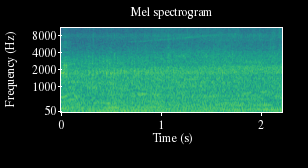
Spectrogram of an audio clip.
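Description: A motor vehicle engine running steadily, with a low hum under a wash of street noise and faint voices.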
